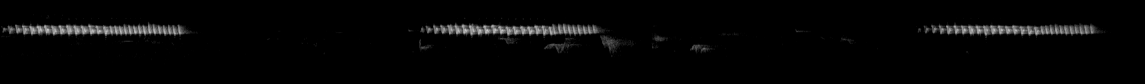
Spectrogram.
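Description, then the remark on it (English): An orange-crowned warbler sings three high, even trills, each lasting about two seconds with pauses between, clear, with a few faint soft notes in one gap, along the trail to the blind at Ridgefield National Wildlife Refuge. “Look and listen for the orange crowned warbler,”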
